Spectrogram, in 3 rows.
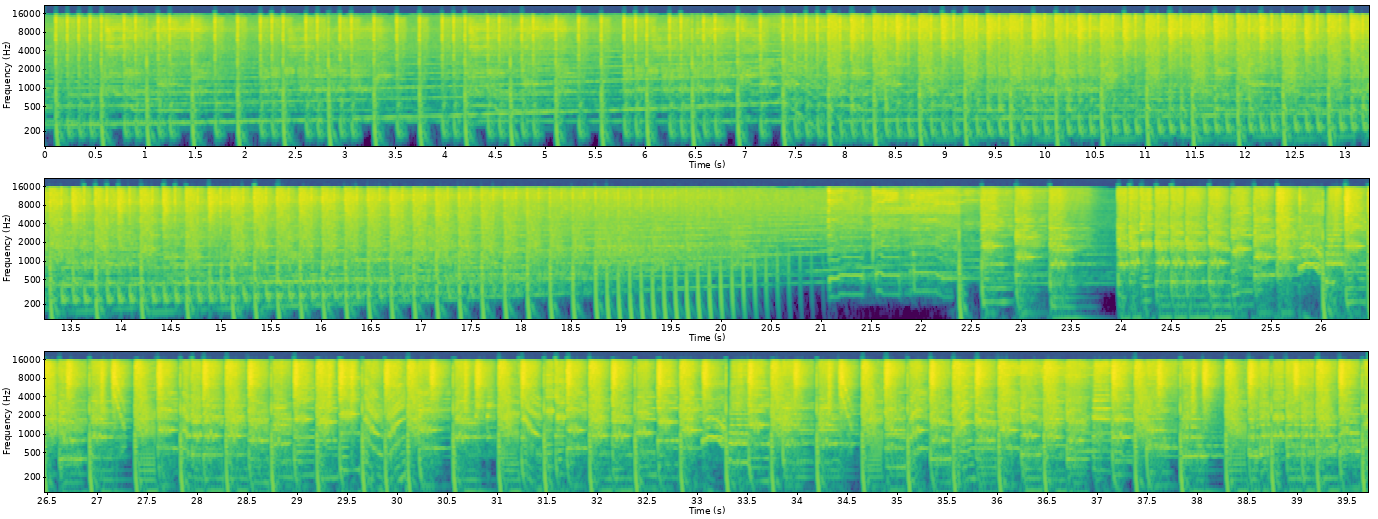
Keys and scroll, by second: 12.5-15.3 typing.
